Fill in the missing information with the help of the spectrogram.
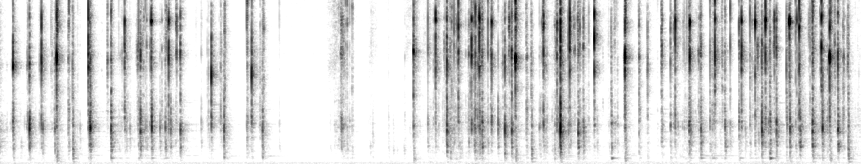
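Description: Long red-nailed fingertips type on a pink mechanical keyboard with round retro plastic keycaps and blue backlight. Quick, bright, clicky keystrokes patter in bursts, with a near-silent pause of about two seconds in the middle. A faint steady low hum runs underneath.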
